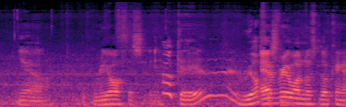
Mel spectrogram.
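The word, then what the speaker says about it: Wriothesley: Oh yeah, Riothesley. Riothesley. It's like saying wrath, like the W is silent. Yeah. Riothesley.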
